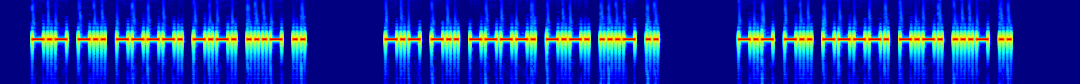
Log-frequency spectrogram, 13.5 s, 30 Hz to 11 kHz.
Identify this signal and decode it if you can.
Morse code, heard as a keyed tone, about 25 wpm, 700 Hz. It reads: KD9CVI KD9CVI KD9CVI
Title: USA Call Signs - 6 Characters - Repeated 3x - 25wpm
